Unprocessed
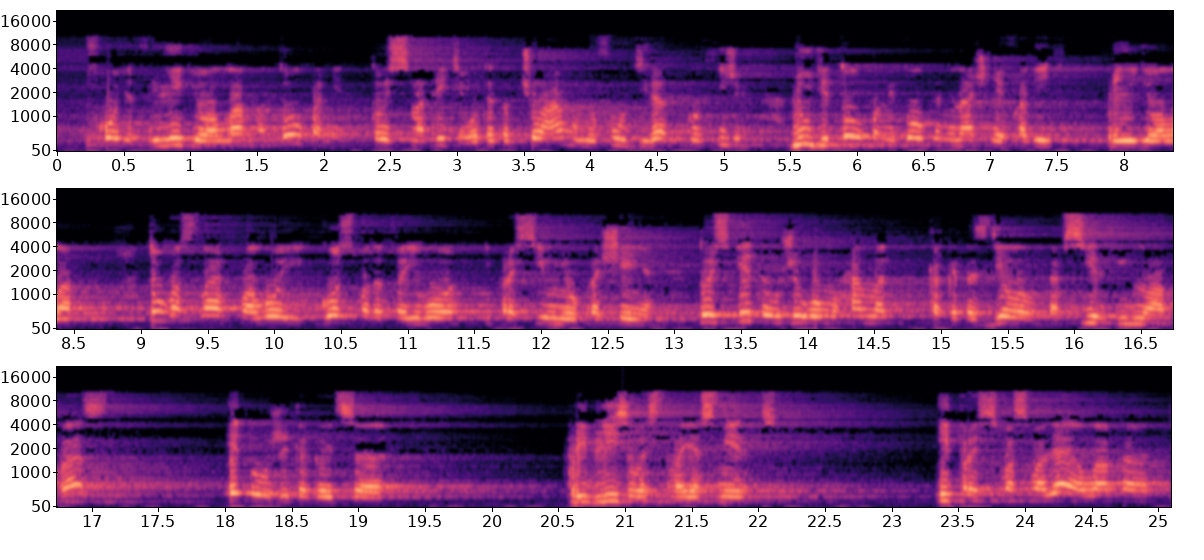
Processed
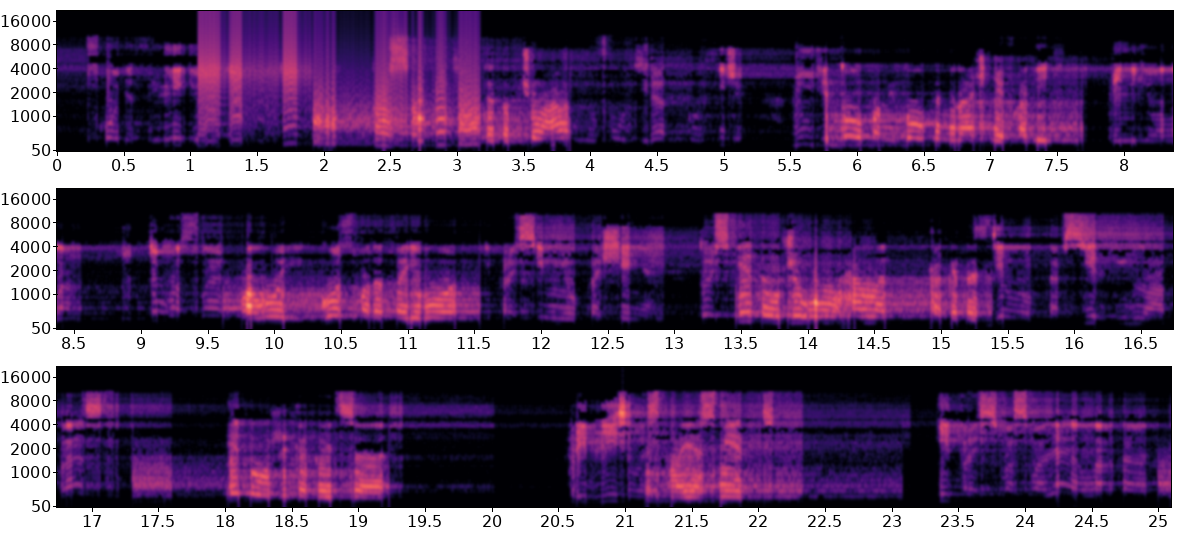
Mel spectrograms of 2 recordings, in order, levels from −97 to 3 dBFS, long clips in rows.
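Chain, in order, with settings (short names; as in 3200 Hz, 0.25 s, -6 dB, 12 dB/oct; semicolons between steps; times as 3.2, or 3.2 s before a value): 1.06–3.18 cycle switcher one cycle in 2, inverted; LFO high-pass square 0.26 Hz 890–3600 Hz; level quantiser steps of 16 dB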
